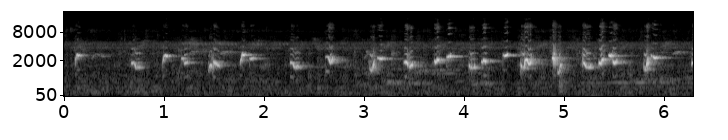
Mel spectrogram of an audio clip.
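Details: Morning song of a yellow-vented bulbul in full voice, a long rapid lure phrase for making others sing: chirped notes start sparse, then speed into a dense bubbling chatter.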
